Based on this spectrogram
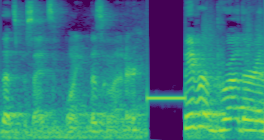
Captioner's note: beep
